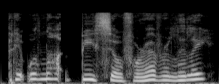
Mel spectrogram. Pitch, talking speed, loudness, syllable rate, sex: 205 Hz, 245 wpm, -18 LUFS, 5.4 syllables/s, female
